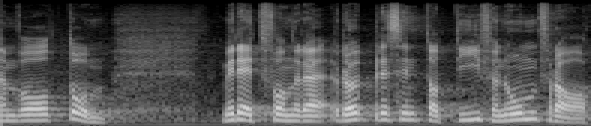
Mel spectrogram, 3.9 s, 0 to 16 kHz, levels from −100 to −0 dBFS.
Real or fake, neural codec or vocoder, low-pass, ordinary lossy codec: real; none; 14.4 kHz; none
